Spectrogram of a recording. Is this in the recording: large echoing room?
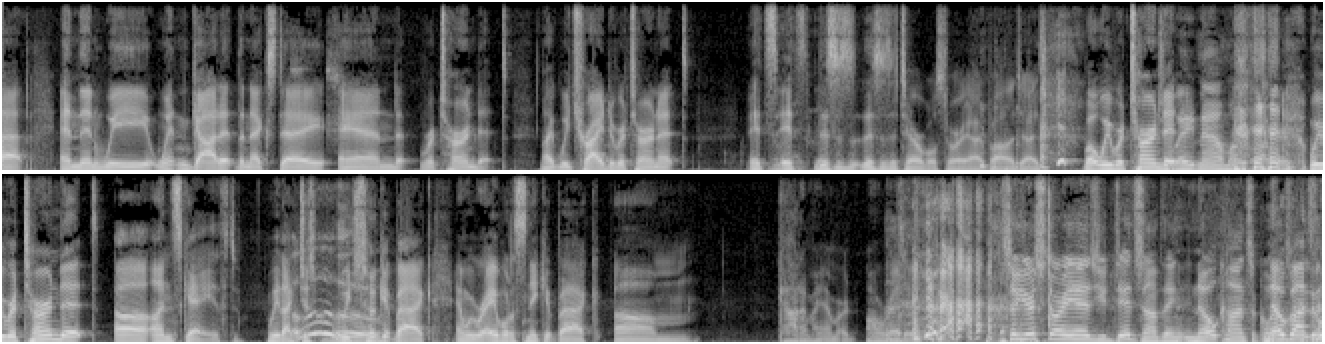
no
